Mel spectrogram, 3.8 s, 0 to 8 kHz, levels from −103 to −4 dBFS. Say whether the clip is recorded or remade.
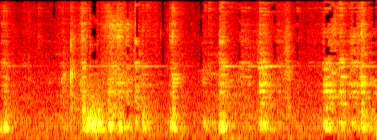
recorded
